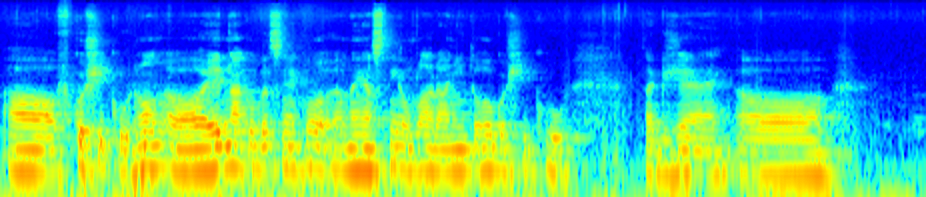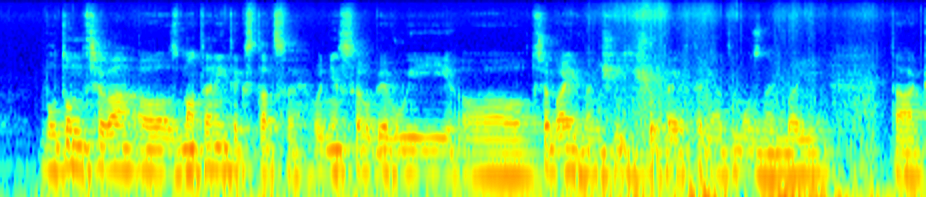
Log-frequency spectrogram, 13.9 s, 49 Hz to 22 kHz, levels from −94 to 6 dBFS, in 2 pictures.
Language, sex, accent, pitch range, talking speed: Czech, male, native, 100-115 Hz, 140 wpm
